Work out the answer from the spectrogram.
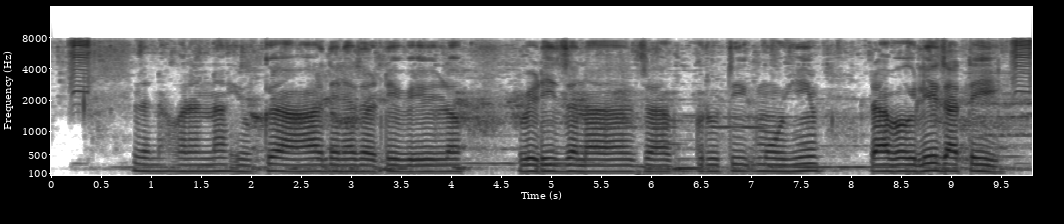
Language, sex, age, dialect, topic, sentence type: Marathi, male, 25-30, Varhadi, agriculture, statement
